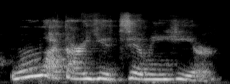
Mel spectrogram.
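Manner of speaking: slow, loud angry giant roar; angry shout. Acted. Giant finding children in his garden, angry shout. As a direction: shout at the kids to get out. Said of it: "he shouts in a very angry voice".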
